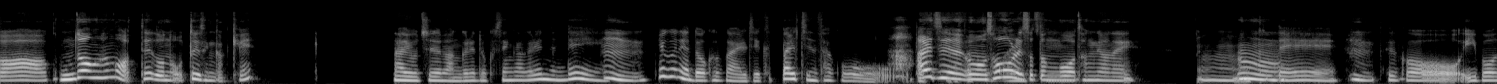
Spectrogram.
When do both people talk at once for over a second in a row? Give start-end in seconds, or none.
9.2-10.8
